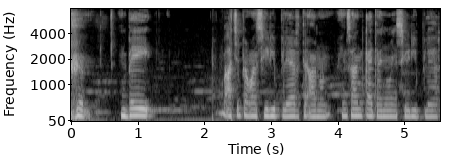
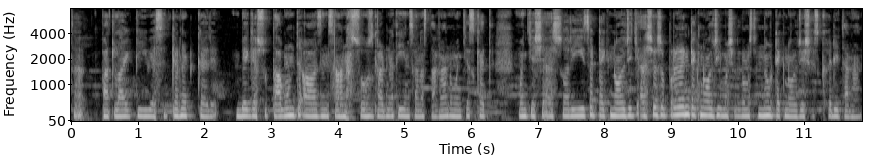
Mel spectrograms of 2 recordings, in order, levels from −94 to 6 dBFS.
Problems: constant background noise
